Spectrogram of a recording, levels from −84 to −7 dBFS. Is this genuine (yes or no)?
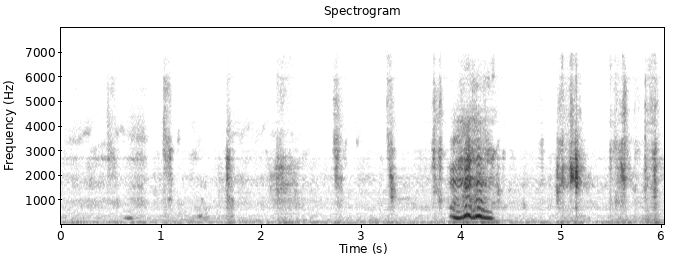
no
